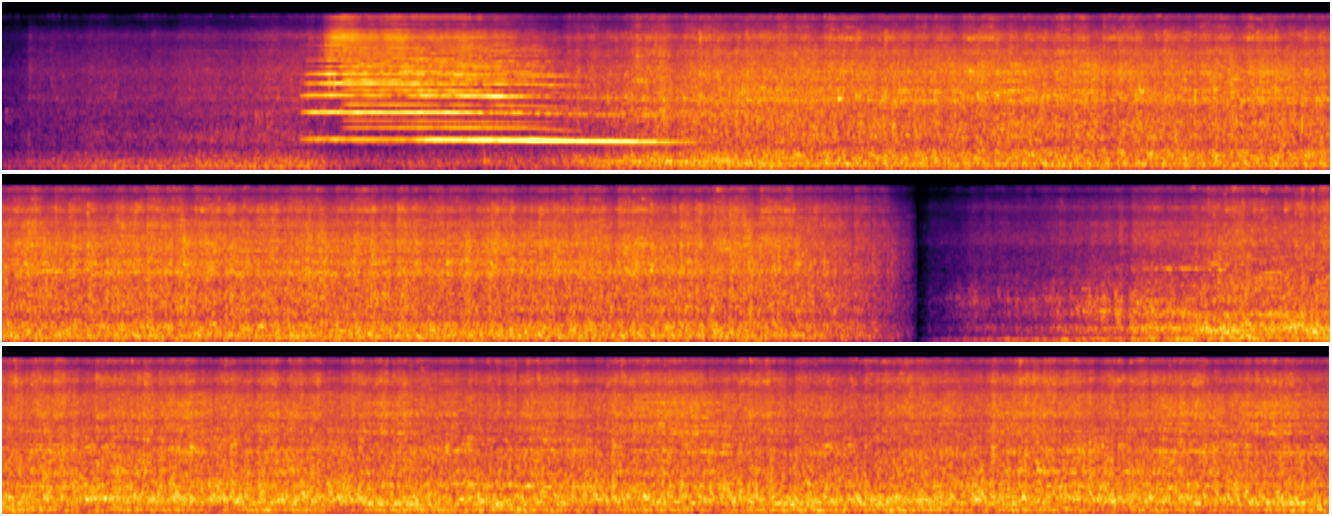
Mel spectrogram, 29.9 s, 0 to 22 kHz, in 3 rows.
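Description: Train horn sounding one long note about two seconds in, dropping slightly in pitch at its end, as a train of passenger coaches rolls past with clickety-clack of wheels on the rail joints. After a sudden break about 17 s in, an electric multiple-unit local train is heard running past close by.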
